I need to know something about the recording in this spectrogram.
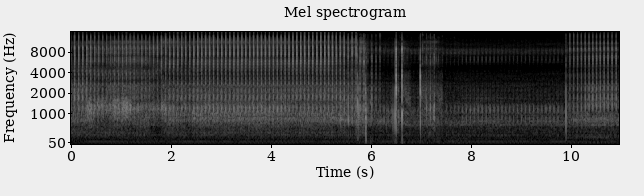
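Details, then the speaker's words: New motorcycle engine at idle, heard through a probe on the case that amplifies its characteristic internal noises; fast, even ticking at a steady idle with no heavy knock; normal internal engine noise. "aquele barulho que você ouviu o ruído melhor dizendo são os ruídos característicos das parte interna do motor amplificados"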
